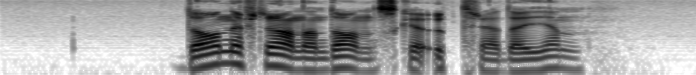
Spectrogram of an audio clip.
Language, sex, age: Swedish, male, 23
